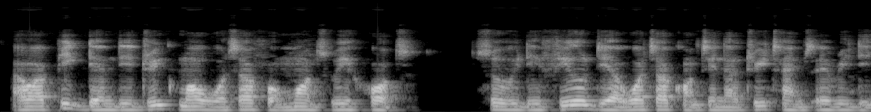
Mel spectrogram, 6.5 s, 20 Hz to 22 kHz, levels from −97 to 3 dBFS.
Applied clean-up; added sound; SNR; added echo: none; none; none; reverberation time 0.2 s.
